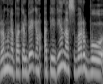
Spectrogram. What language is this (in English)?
Lithuanian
